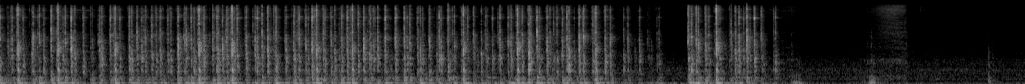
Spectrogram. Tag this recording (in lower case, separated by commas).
typing, typing on computer keyboard, computer keyboard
